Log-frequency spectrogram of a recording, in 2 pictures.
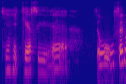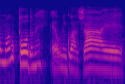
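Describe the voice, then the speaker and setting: A woman storyteller telling a folk tale in an animated way, often adding tag questions. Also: medium pitch, unhurried, vocal fry. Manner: lively, frequent tag questions.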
